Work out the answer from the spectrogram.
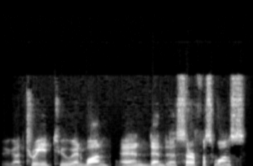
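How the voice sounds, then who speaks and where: A man giving an informal software tutorial as a product trainer, explaining step by step in a hesitant way. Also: medium pitch, a little slow, no echo.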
